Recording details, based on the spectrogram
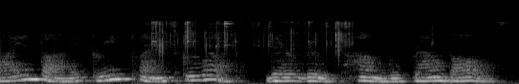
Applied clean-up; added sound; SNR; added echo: none; Keys jangling; 19 dB; reverberation time 0.9 s.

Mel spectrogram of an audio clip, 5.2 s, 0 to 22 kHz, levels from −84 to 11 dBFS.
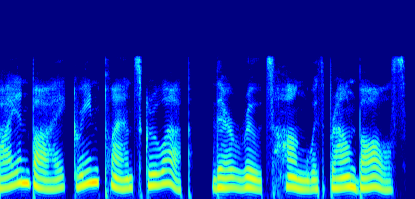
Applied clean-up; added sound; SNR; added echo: none; none; none; none.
